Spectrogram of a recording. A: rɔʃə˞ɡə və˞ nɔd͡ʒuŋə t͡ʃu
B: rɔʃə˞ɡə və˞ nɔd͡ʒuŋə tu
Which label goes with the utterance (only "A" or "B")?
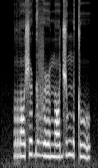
B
